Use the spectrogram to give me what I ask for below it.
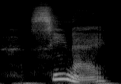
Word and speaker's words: sine: So we know it's going to end in an A sound, which is spelled by an E. Sine, pas, ione.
